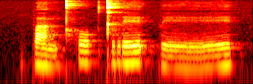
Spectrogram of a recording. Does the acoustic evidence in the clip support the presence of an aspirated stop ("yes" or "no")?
yes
